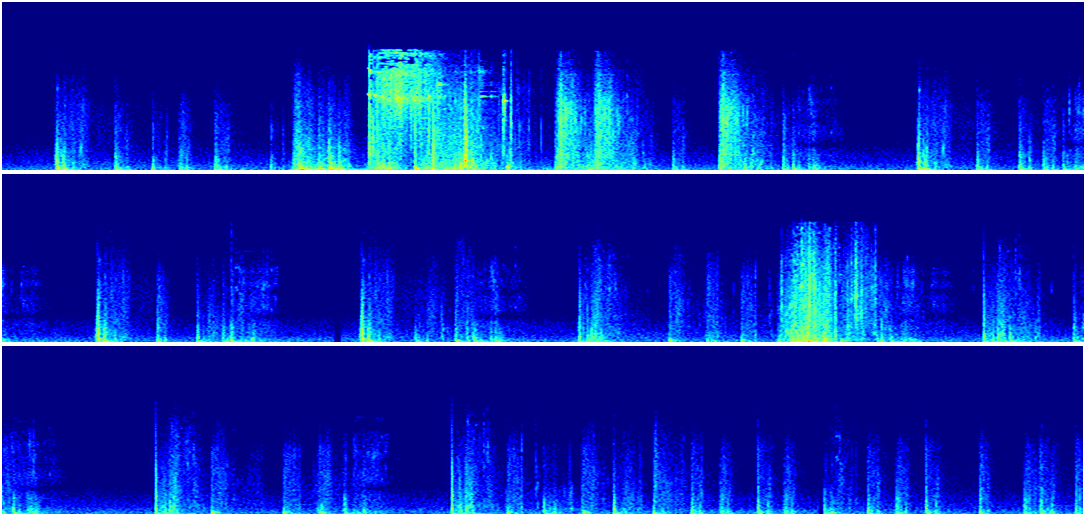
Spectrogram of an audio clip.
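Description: Footsteps crunch steadily over dirt and grass.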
